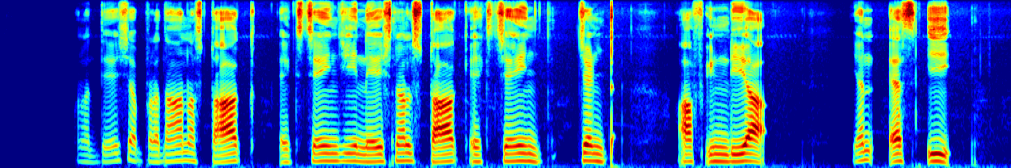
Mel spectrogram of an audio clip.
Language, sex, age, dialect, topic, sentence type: Telugu, male, 25-30, Southern, banking, statement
